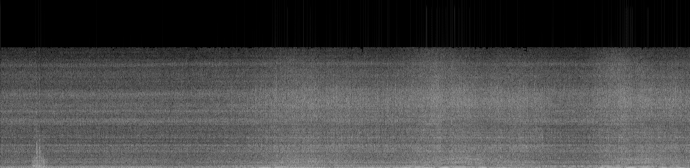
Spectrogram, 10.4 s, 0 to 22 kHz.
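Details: 1988 Crestliner Chevy 305 V8 with OMC King Cobra drive and electronic ignition, running despite blow-by on a couple of cylinders; even idle with clean rev blips, no knocks or misfires.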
